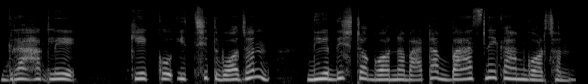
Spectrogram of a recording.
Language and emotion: Nepali, fearful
